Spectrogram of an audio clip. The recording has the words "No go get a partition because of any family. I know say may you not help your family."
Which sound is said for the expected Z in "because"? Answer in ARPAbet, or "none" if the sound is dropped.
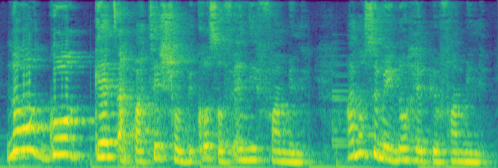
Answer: S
